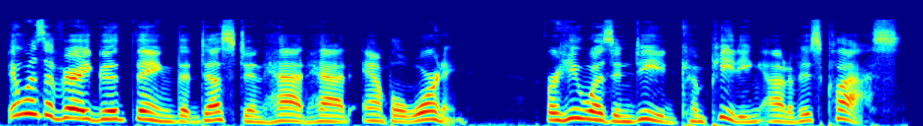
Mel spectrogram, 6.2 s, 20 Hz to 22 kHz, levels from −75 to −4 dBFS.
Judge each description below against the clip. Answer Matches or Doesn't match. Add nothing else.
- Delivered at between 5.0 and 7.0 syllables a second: Matches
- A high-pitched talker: Matches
